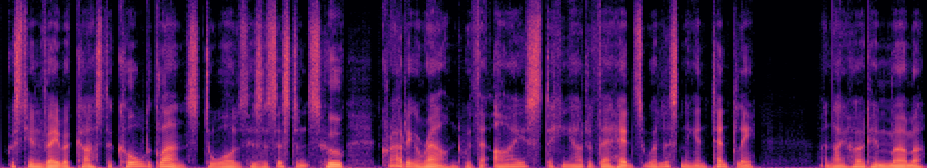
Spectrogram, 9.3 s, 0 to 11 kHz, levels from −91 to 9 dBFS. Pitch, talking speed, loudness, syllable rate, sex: 105 Hz, 180 wpm, -20 LUFS, 5.3 syllables/s, male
